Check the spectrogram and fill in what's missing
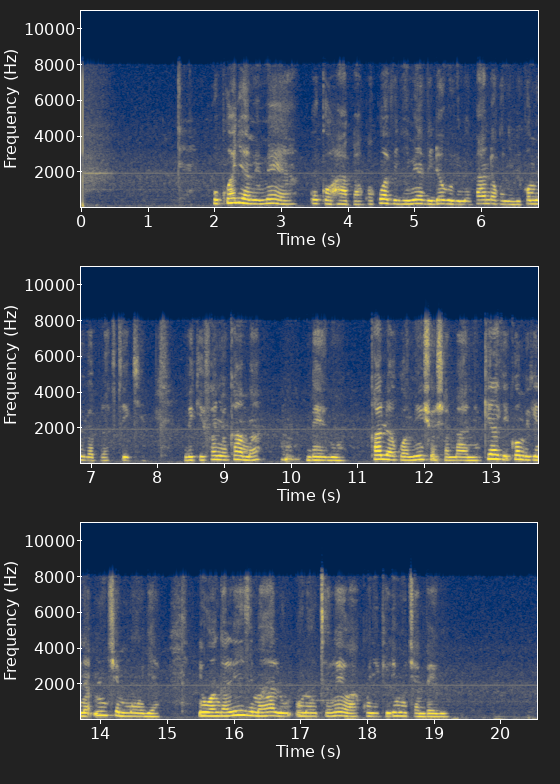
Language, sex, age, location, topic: Swahili, female, 25-35, Dar es Salaam, agriculture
